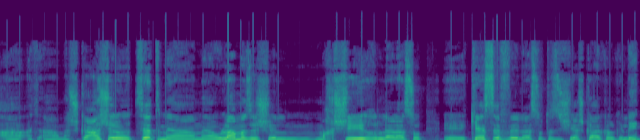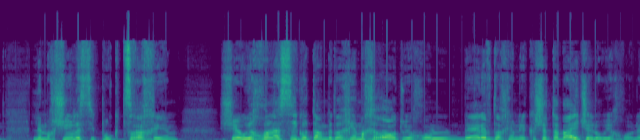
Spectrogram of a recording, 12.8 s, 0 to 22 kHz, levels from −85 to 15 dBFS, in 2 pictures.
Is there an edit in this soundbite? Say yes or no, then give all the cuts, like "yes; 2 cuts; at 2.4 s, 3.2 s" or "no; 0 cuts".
yes; 1 cut; at 4.3 s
